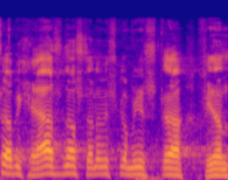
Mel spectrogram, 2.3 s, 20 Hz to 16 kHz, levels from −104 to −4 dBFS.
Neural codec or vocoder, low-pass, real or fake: vocoder, 24 kHz, 100 mel bands, Vocos; 10.8 kHz; fake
